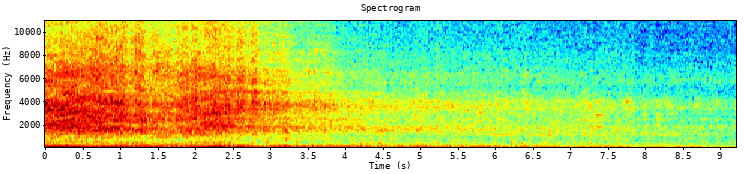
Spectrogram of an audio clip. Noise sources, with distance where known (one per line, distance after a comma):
small or medium rotating saw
